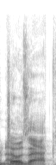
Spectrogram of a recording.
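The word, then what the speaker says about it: Daszak: Peter Dozak. Dozak. Do you know who was put in charge of the investigation to find out if there was gain-of-function research done by the WHO? Rhymes with Reader Dozak.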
